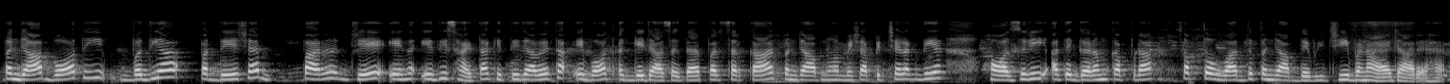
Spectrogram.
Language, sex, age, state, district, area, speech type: Punjabi, female, 45-60, Punjab, Ludhiana, urban, spontaneous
